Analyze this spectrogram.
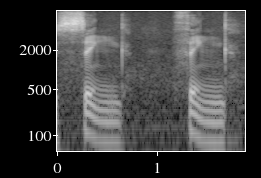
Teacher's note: in common with a lot of northern dialects for most speakers the sound is always followed by a g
